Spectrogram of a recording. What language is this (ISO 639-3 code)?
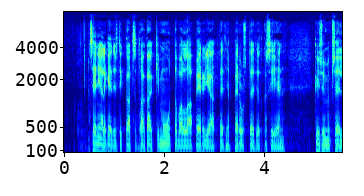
fin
